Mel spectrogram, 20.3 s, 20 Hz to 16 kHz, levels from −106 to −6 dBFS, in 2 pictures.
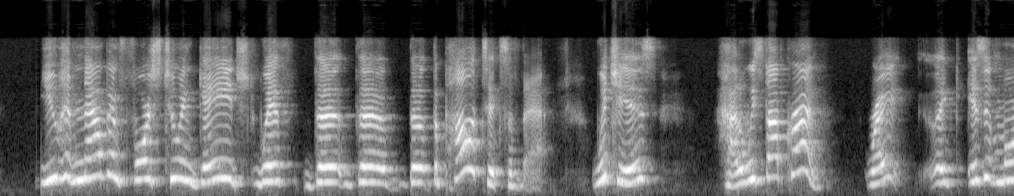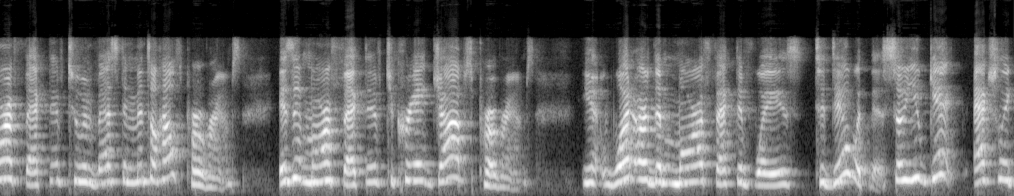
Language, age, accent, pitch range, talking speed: English, 40-59, American, 265-405 Hz, 170 wpm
